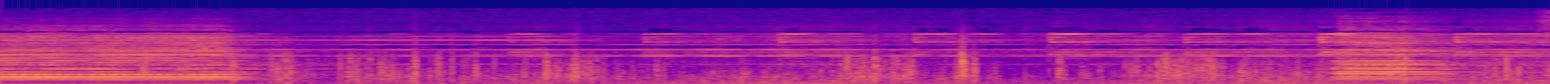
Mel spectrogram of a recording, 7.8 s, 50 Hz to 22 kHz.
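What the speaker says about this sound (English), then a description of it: "One of those e-bells on the train." Union Pacific 8097 freight train rolls past in rural Saint Elmo, Illinois, with a loud horn-like electronic bell tone at the start and again near the end over steady rumbling and clattering of rail cars.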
